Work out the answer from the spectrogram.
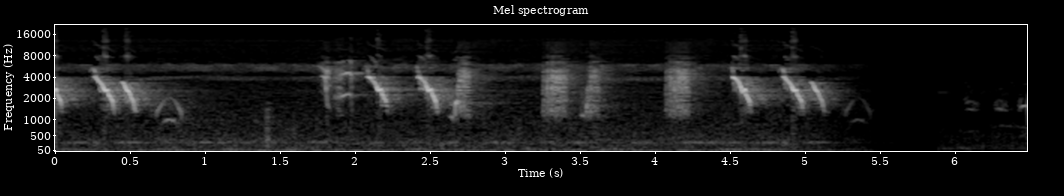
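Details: Paired, downslurred chirps from a bird come in three clustered bursts spread over five seconds, then quiet with a few soft distant ticks.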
